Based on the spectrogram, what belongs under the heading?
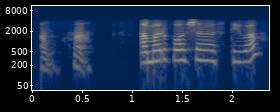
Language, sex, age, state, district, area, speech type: Sanskrit, female, 60+, Maharashtra, Wardha, urban, conversation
